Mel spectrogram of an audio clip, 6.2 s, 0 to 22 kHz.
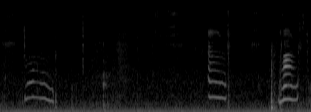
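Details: Xiaolin, an odd-eyed white cat rescued in autumn 2018, lies affectionately on a lap and gives three clear meows: a bending first call, a second after a pause, then a rising-falling final meow, over a quiet low background hum.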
